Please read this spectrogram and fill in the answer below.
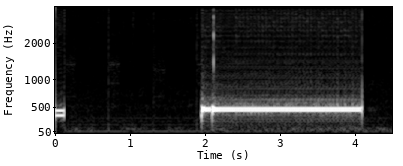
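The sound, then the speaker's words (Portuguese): A telephone call-transfer tone: a brief beep at the start, then, after a quiet pause, a single steady mid-pitched tone held for about two seconds before it cuts off. “Só um momento enquanto eu transfiro a ligação, tá bom?”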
